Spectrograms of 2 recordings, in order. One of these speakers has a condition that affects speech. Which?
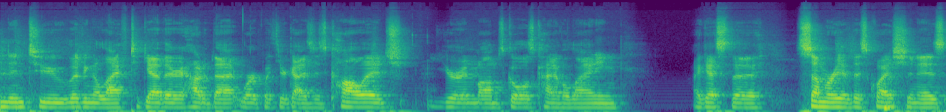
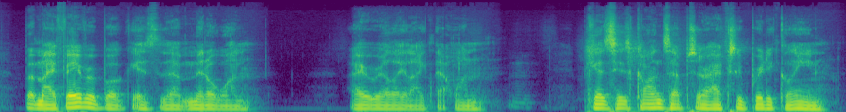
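The second: ALS; affects hand function; recently diagnosed.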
